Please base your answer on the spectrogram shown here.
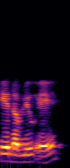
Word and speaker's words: croissant: See, the O and I in French is WA. Croissant. Okay. Okay, so it becomes KWASON.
